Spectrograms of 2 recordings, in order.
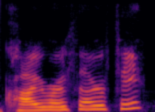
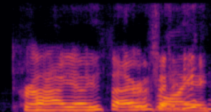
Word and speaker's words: cryotherapy: We have I always say it wrong, chairotherapy. Cryotherapy. Cryotherapy. Cryotherapy.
